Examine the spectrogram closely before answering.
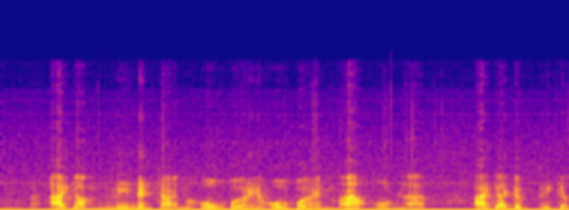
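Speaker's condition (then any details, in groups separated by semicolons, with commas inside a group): Cerebral palsy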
